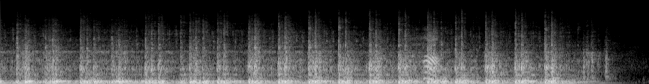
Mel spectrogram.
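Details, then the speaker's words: Harley-Davidson twin cam, 75,000 miles, Thundermax tuner, heard at the throttle body: lumpy uneven pulses about three a second, no throttle response, fading to a stall. Owner suspects a shorted or failed throttle body or an ECM issue. "listen for this noise in the throttle body here if you can hear it almost sounds like the throttle body is not working [Applause] correctly"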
